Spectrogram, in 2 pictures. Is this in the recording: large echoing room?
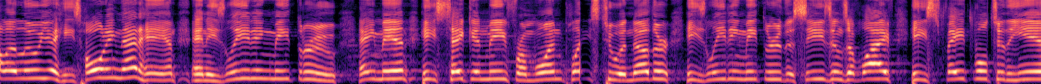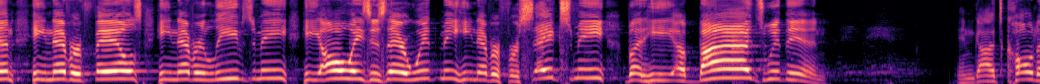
yes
